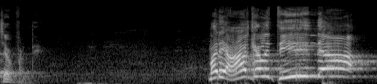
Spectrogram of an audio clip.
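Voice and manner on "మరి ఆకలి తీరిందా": high, slow, louder rhetorical question; preacher's high pleading call; challenging cry. Acted. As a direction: fling the question at the crowd, drawn out.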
